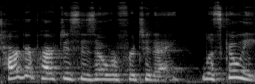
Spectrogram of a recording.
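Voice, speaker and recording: A woman's put-on character voice, high-pitched and calm in tone, at a moderate pace. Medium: read story. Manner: calm, encouraging.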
